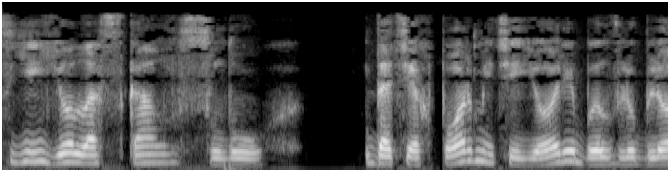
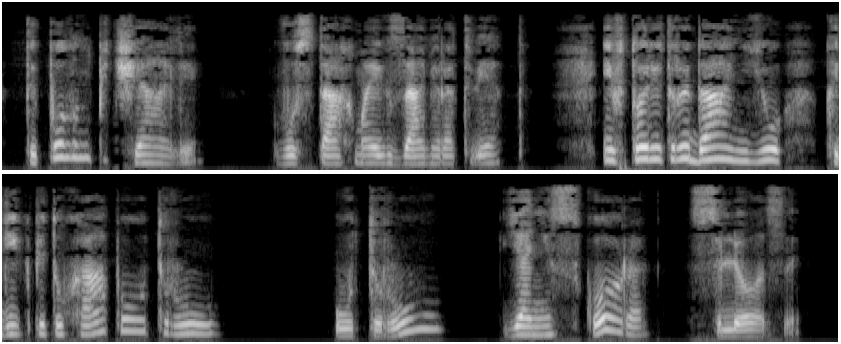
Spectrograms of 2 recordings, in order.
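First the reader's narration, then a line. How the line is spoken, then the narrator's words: Dazed whisper. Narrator (Russian): Отикубо невольно, словно в полузабытии, прошептала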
